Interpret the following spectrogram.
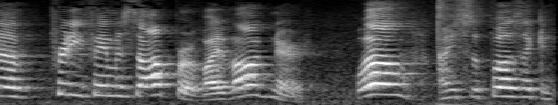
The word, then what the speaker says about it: Wagner: life and music of wagner richard wagner was born in 1813 in leipzig germany notice how his last name starts with the w but it's pronounced with the v sound that's how w's are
